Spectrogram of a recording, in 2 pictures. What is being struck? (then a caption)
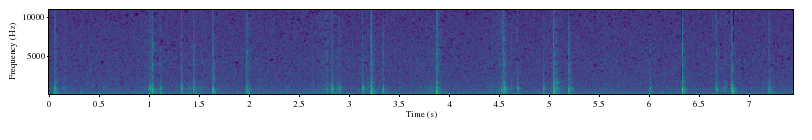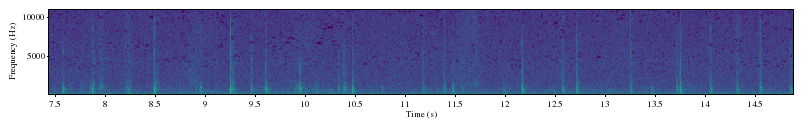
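Plastic DVD case. Several fingertips tap quickly on the glossy cover of a plastic DVD case lying flat. A steady run of sharp, dry clicks with a hollow tone around 650 Hz, each dying away almost instantly over a quiet, low background.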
